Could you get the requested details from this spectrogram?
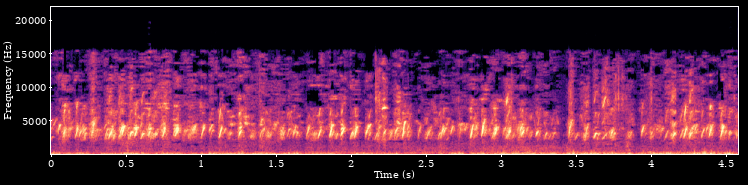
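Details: Goldfinch stimulation song: fast, high chattering twitters and tinkling trills pour out without pause, busy and sparkling throughout, over faint low background noise.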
